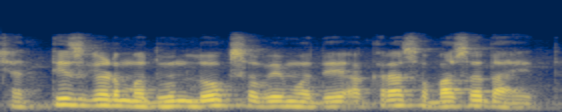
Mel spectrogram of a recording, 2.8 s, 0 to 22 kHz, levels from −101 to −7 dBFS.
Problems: constant background noise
